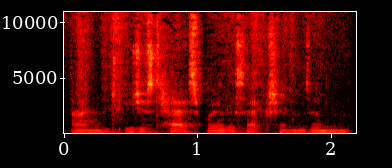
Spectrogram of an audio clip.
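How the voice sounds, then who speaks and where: Her voice monotone and husky, a woman in her thirties rambles casually at normal speed through a hairstyling tutorial for her vintage-style channel. Tonsillitis recovery makes it hoarse, smoky and rumbling. The small indoor bedroom sounds roomy, and the background is noisy.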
